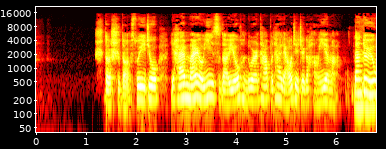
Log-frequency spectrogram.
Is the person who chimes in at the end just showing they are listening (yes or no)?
yes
